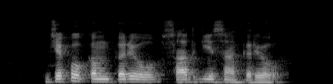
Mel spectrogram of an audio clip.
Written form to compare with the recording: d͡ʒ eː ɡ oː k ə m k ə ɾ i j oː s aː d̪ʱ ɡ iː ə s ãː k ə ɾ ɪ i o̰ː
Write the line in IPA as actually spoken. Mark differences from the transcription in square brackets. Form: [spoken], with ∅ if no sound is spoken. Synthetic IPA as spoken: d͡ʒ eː [k] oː k ə m k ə ɾ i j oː s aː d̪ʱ ɡ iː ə s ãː k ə ɾ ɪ [j] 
